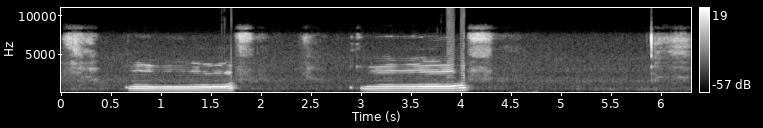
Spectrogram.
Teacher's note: قاف حروف مستعلیہ میں سے ہے۔ قاف کا مخرج زبان کی جڑ اور تالو کے نرم حصے سے قاف کی ادائیگی کی جائے گی۔ 2 2.5 الف کے برابر اس کو ہم نے لمبا کرنا ہے، اور قاف، الف اور فا 3 حروف کا مجموعہ ہے۔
